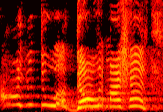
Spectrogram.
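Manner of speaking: put-on shrill, high, loud upset kid's outburst. Explaining how to handle two kids in a conflict, imitating an upset child. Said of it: "so now they're upset".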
